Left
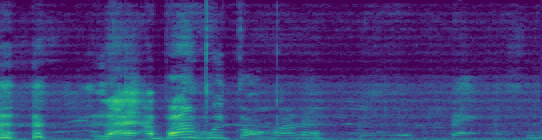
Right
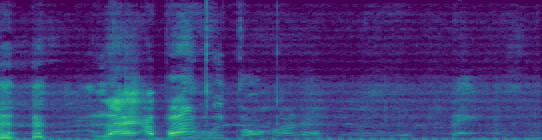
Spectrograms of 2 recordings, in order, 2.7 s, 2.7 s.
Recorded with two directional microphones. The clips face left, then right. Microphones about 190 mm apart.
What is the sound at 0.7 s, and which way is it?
Speech, 35° left (ahead or behind).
